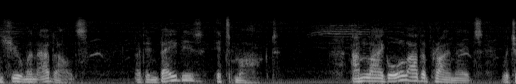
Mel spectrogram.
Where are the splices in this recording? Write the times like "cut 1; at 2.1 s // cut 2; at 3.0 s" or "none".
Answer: cut 1; at 1.8 s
